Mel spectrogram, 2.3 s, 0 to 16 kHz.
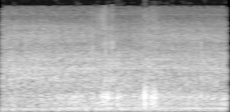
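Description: Honda CBF500 parallel-twin motorcycle engine running steadily as the bike rides in traffic, with a single brief knock about one and a half seconds in.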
